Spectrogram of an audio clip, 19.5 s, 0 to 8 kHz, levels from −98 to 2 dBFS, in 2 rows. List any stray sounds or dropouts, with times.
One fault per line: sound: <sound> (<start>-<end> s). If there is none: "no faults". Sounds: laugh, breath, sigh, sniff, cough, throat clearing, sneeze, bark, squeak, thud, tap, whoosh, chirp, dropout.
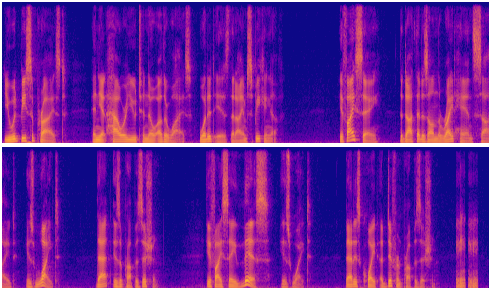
sound: laugh (18.8-19.3 s)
